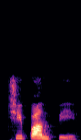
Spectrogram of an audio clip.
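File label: "чипанпи", Komi-Zyrian, female; kpv audio dict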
